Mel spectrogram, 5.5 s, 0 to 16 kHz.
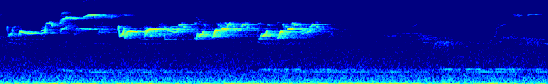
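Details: European robin recorded in early spring in a natural reserve with a Zoom F6 and Sennheiser MKH 8040, singing at a distance: thin high warbled and trilled phrases, fading out, over soft wind noise and a low hum.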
